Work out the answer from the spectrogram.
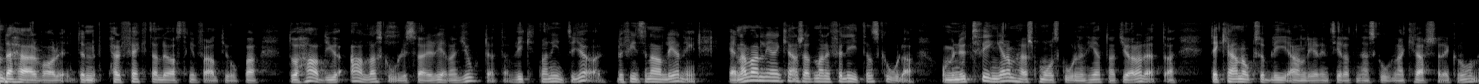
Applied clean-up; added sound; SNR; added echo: neural mask model DeepFilterNet 3.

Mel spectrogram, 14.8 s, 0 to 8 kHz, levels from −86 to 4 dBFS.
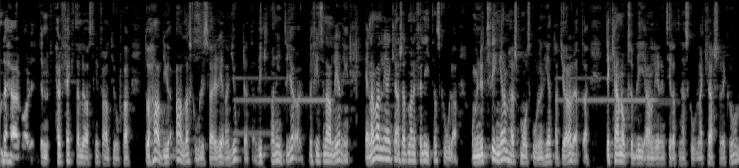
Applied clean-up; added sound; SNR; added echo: classical method Wiener filter.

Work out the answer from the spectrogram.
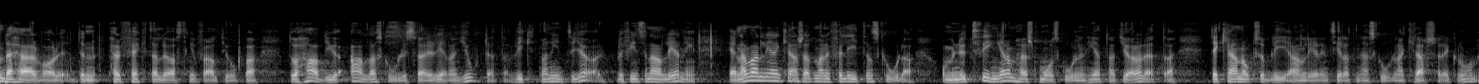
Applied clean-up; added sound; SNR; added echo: none; none; none; none.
